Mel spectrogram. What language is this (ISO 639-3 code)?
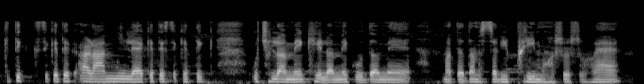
mai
